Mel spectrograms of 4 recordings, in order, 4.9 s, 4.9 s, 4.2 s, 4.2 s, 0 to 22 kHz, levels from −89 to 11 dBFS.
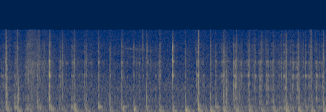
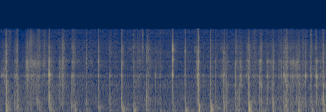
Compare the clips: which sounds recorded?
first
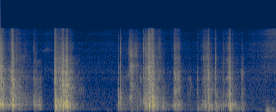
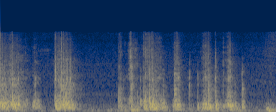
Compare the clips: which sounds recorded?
second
